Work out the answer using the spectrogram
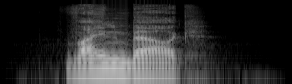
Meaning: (noun) vineyard; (proper noun) 1. Any of a large number of places in Germany, Austria, Switzerland and other European countries 2. a surname
- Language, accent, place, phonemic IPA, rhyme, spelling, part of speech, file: German, Germany, Berlin, /ˈvaɪ̯nˌbɛʁk/, -ɛʁk, Weinberg, noun / proper noun, De-Weinberg.ogg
